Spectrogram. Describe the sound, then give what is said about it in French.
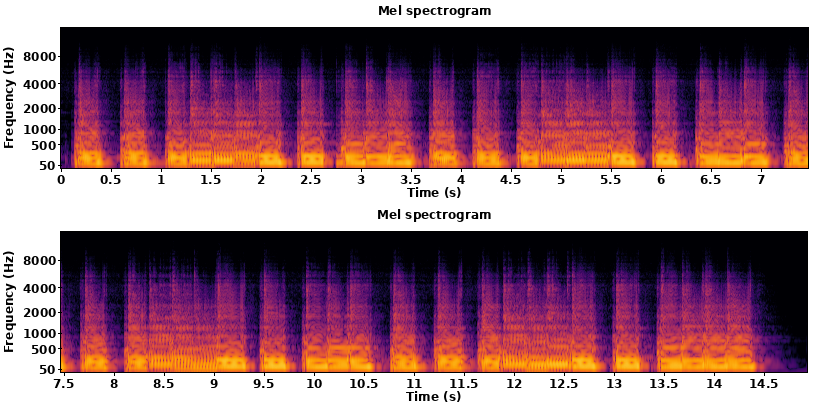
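A distorted electric guitar, played through its neck pickup, plays a steady, chugging riff of short repeated chords with brief gaps, warm and bass-heavy with rounded highs, loud, with no voices. “Et lui, il va capter le son de la corde plutôt au milieu de sa course, un endroit où la corde vibre plus librement.”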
